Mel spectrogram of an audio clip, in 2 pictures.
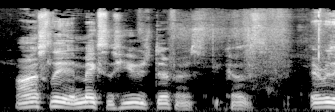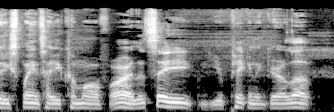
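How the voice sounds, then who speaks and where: A man speaks at medium pitch and a fairly quick pace, in an ordinary speaking voice. His pitch varies in an ordinary way, and the recording is very clean with a silent background. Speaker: podcast guest. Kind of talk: casual chat.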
